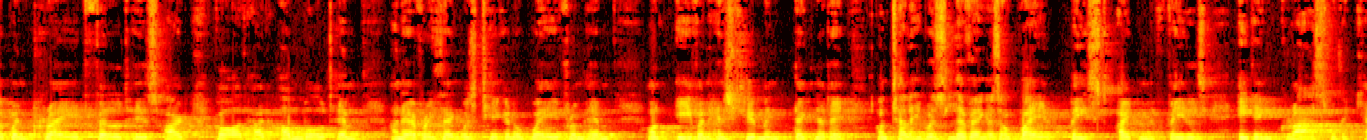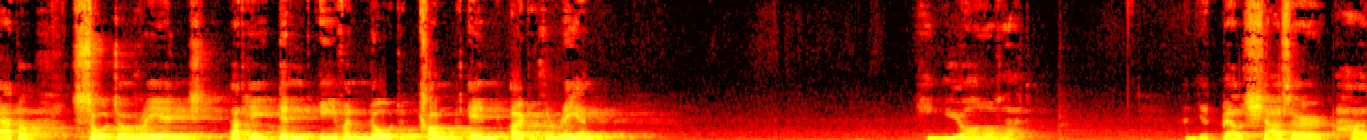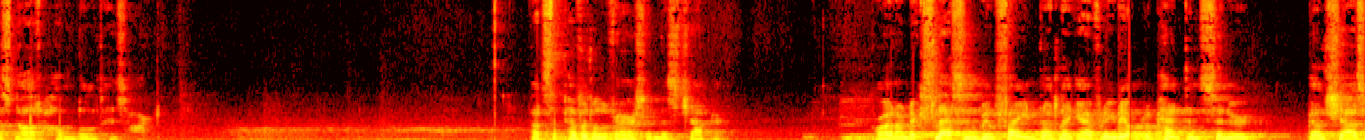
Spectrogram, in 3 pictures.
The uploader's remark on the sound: This sermon was preached at Ballymacashon, so there is some echo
